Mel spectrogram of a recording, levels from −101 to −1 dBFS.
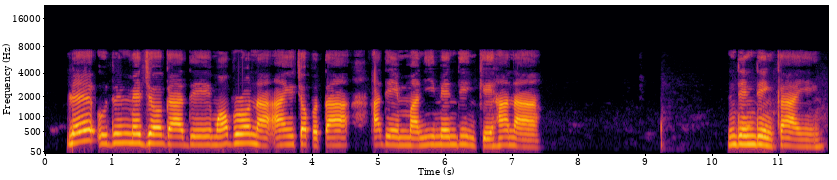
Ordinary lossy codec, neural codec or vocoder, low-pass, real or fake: AAC, 48 kbps; none; 7.2 kHz; real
